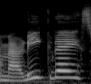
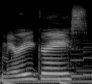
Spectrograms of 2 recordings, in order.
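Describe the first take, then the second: First: The first name has a French pronunciation. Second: The first name has an English pronunciation.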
